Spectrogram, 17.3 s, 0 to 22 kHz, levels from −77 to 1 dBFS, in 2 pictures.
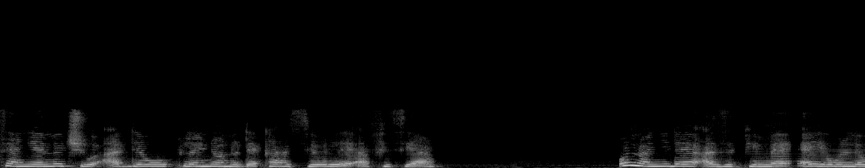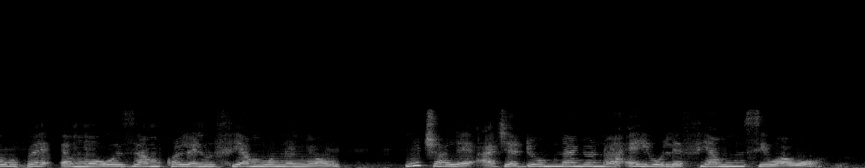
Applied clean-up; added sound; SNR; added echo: neural separator model SepFormer DNS4.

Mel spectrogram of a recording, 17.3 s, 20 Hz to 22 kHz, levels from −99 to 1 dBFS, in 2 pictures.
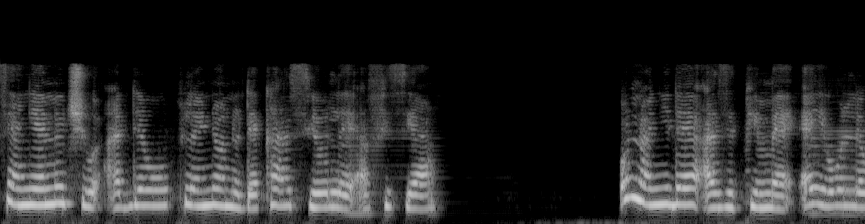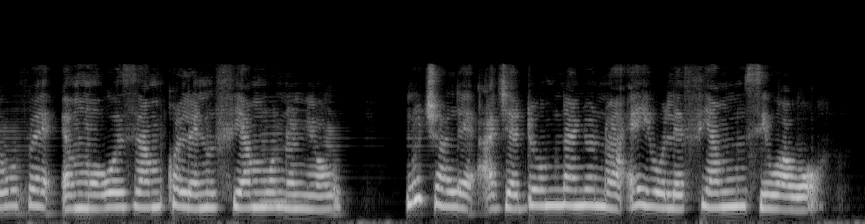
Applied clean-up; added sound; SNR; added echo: neural mask model DeepFilterNet 3.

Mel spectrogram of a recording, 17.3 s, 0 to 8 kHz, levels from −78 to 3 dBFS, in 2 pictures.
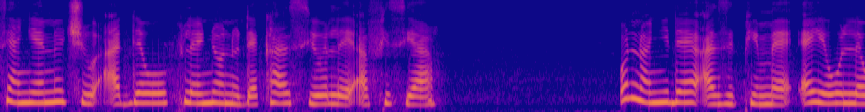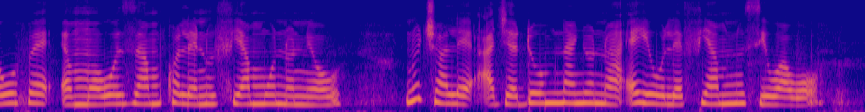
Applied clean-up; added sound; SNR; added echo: none; none; none; none.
